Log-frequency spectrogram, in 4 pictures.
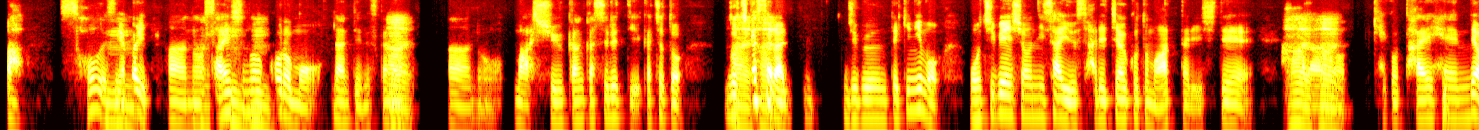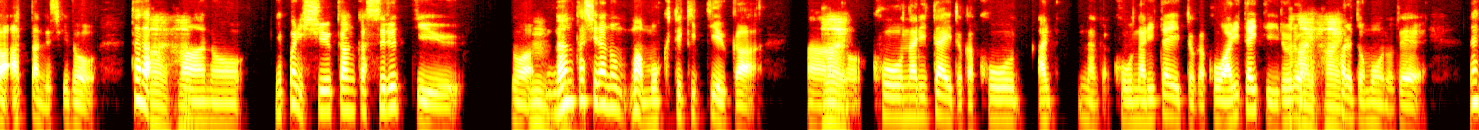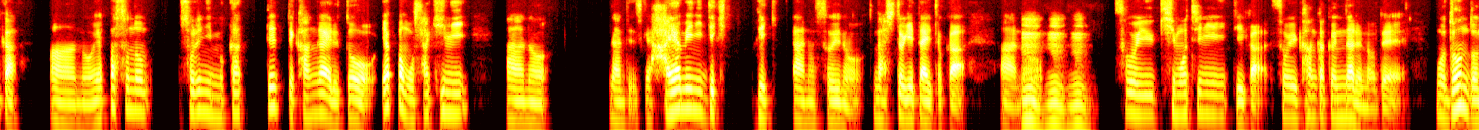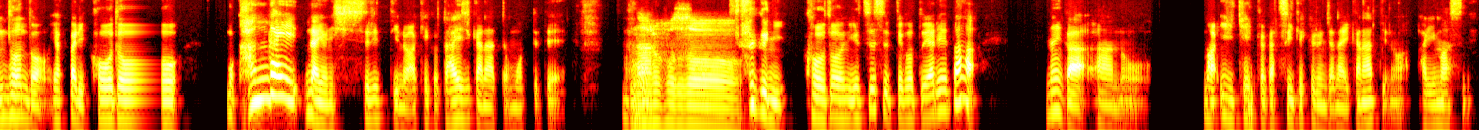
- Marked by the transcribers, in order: distorted speech
- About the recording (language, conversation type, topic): Japanese, podcast, 学びを習慣化するための具体的な方法は何ですか？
